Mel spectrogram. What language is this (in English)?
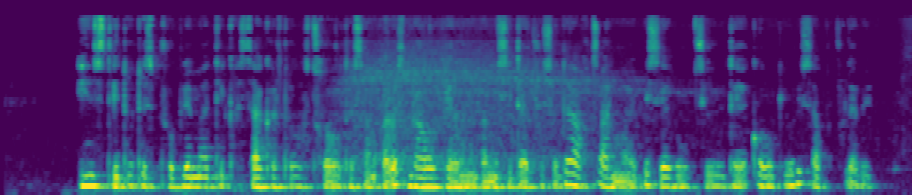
Georgian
